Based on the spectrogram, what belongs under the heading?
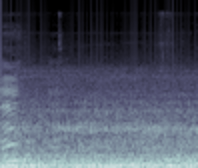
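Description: Steady road traffic rumbles, a continuous low roar of vehicles driving past without any clear break or single standout pass.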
